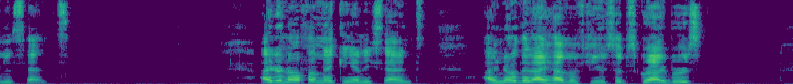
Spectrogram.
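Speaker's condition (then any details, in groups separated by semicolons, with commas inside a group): Cerebral palsy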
